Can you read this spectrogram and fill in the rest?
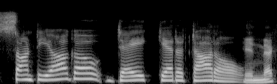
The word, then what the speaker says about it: Santiago de Querétaro: As Bill reminded us several times that we mispronounced it, it's Santiago de Querétaro.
